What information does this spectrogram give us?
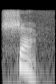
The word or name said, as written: chef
